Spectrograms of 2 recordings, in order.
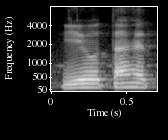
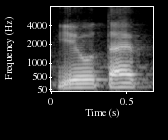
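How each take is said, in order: Both takes have the same delivery.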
